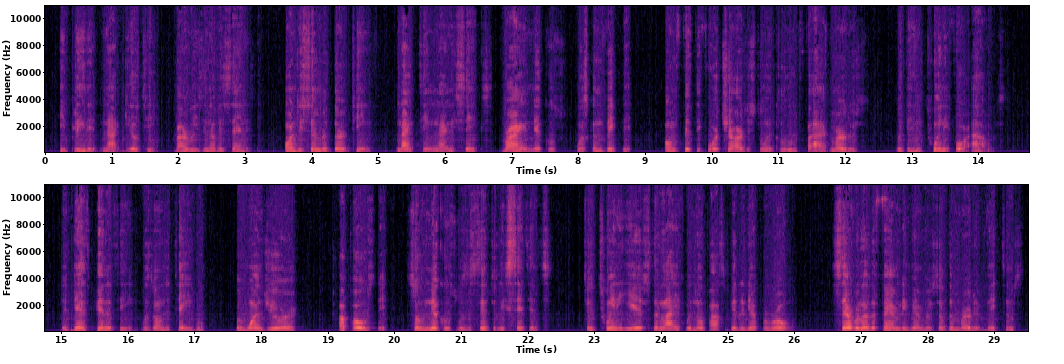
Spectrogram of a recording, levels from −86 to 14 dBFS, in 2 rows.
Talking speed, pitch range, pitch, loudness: 125 wpm, 80-100 Hz, 85 Hz, -28 LUFS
